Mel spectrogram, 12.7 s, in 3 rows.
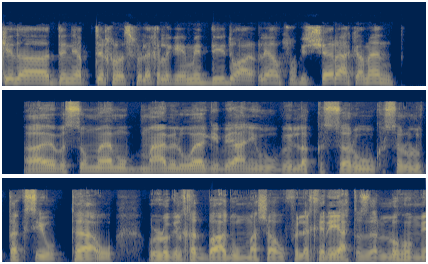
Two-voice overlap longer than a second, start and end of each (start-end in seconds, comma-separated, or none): none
